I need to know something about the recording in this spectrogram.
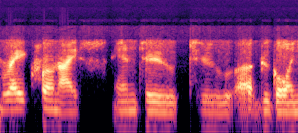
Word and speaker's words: Cronise: go for there just put my name Ray cron ice into to uh Google and you'll find lots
